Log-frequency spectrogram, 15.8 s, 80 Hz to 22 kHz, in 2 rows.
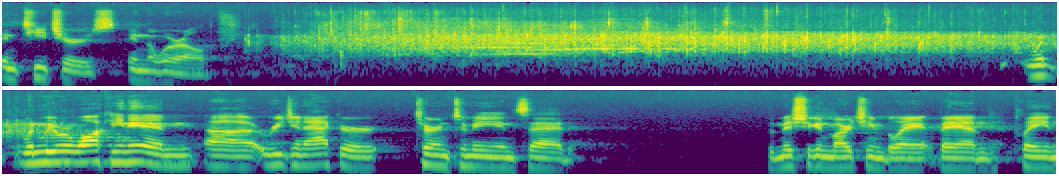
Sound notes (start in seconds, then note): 1.8 audience applauding; 1.8 audience cheering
